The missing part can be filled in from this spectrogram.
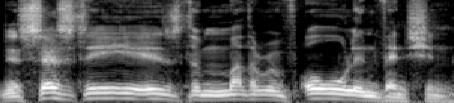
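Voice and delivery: grumpy tone. A character facing a locked padlock speaks, in his best grumpy tone. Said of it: "in his best grumpy tone".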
